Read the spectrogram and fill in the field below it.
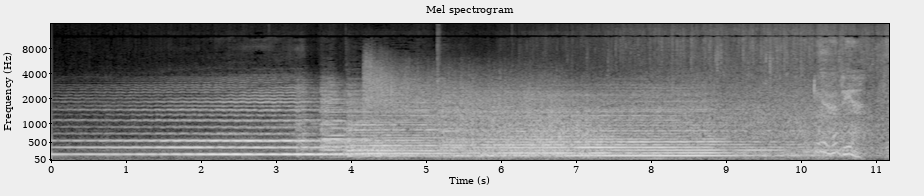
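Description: Heavy rain pours in a dense, hissing wash that swells after the first few seconds, over a steady, low tonal drone, with no clear thunderclap standing out.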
